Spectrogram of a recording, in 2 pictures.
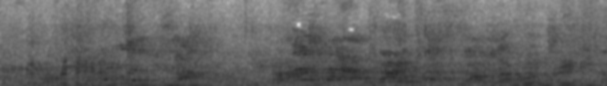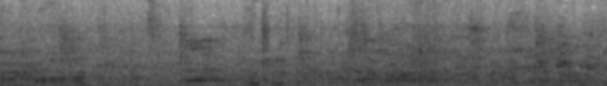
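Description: A crowd of adults chatters nearby in a busy indoor space.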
